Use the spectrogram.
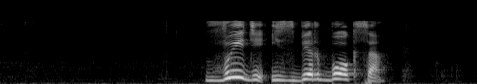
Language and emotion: Russian, angry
